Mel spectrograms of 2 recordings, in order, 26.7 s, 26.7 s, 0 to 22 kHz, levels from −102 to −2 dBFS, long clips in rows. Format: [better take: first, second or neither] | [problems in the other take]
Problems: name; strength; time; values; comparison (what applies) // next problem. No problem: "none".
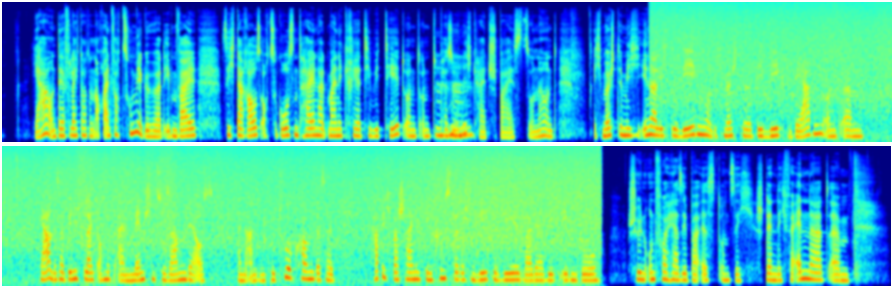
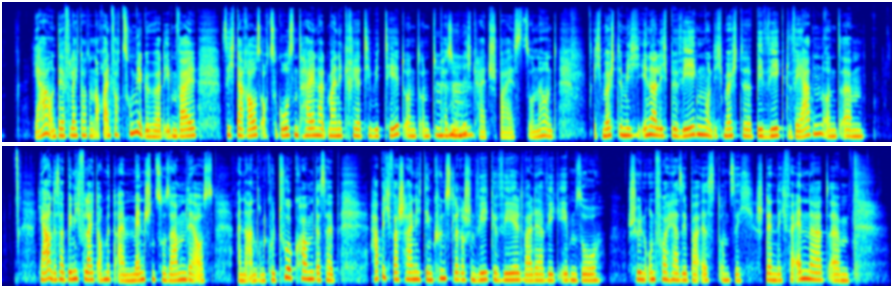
second | hiss; loud; from 9.5 to 22 s; 1 dB below the speech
